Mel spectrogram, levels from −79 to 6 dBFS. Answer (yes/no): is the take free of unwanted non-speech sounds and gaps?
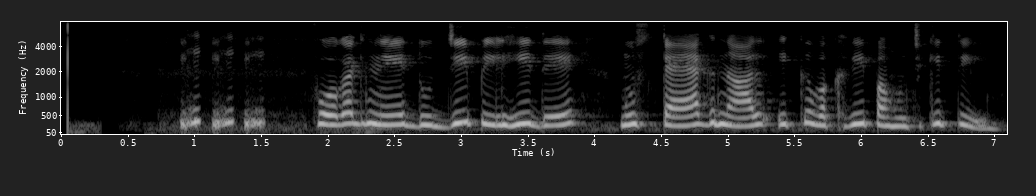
no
